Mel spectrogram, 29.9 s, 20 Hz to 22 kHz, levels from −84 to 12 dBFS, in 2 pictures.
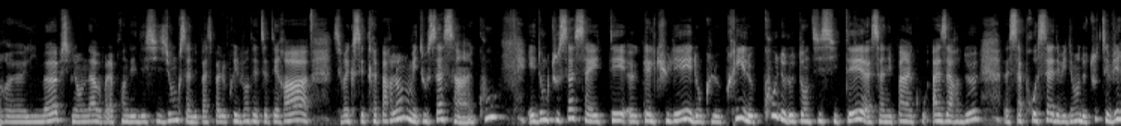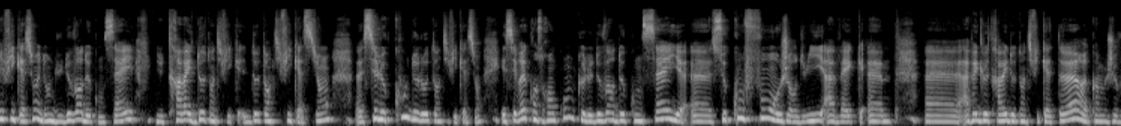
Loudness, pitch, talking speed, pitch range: -20 LUFS, 195 Hz, 205 wpm, 180-225 Hz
